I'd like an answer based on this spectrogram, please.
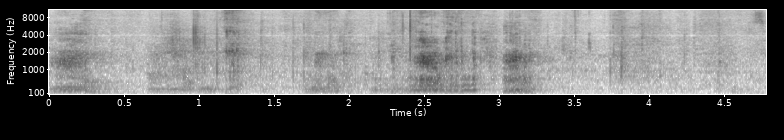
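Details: Four-week-old Alapaha Blue Blood Bulldog puppies, born October 1, 2020 to Jack and Leia on a 45-acre farm, playing and biting; short growling and yipping bursts come in clusters, with a person speaking softly indoors.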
